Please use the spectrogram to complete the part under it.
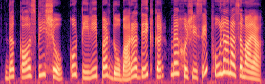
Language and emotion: Hindi, happy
